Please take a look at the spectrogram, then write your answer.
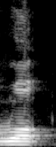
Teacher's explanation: را موٹے حروف میں سے ہے، اس کو موٹا یعنی منہ کو بر دیں گے. موٹے حروف کو پڑھنے کا طریقہ یہ ہے کہ آپ منہ کو بر دیں.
